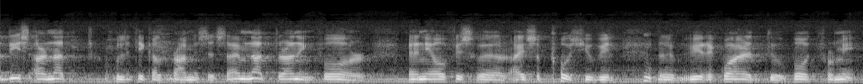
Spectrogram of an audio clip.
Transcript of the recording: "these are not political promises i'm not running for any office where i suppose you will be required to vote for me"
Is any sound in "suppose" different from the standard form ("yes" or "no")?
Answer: yes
